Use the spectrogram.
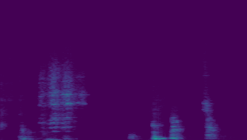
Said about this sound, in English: I've got some goats running around here. They've got a sort of a setup. Got some boxes for them to jump on, and there's a drum set on its side.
